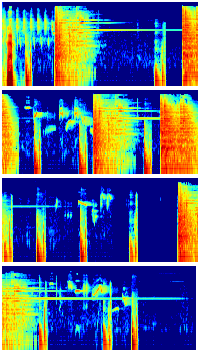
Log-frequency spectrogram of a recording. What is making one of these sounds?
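A block lands with a short thud.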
